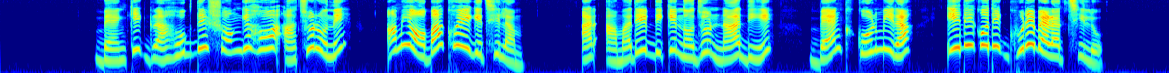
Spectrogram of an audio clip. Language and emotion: Bengali, disgusted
